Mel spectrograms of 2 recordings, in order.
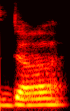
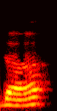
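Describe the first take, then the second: First: The word begins with a d sound. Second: The word begins with a voiced th sound. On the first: "it becomes duh" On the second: "what we call the voice th"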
